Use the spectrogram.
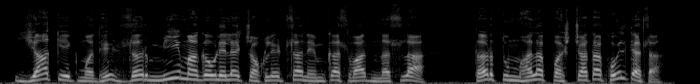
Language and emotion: Marathi, angry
